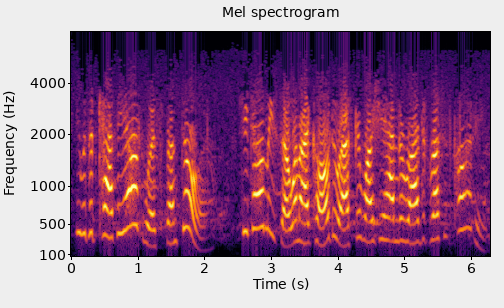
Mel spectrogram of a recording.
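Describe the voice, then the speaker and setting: An actress playing a concerned, trusting wife in a 1940s radio mystery drama. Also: female voice, high-pitched, animated, moderate pace. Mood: innocent, assured. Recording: noisy, tinny 1940s radio recording.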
